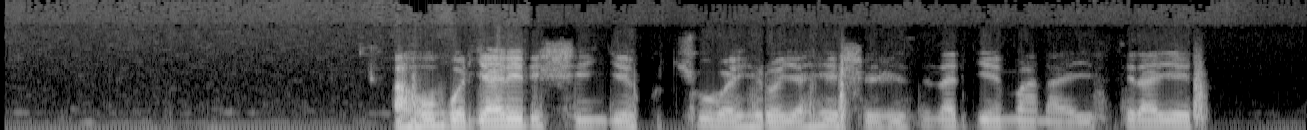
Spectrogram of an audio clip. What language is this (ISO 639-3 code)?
kin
